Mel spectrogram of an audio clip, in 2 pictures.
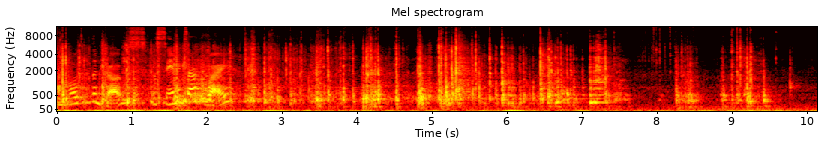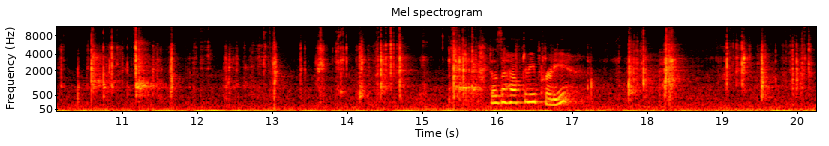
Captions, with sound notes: on both of the jugs the same exact way. (jug crackling) Doesn't have to be pretty.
